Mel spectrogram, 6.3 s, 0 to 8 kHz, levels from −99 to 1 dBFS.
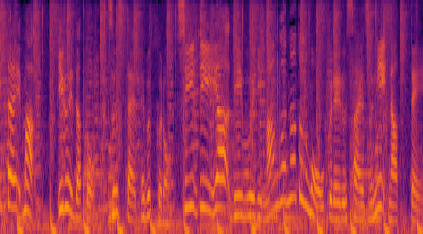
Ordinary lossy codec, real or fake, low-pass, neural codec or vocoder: none; real; none; none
